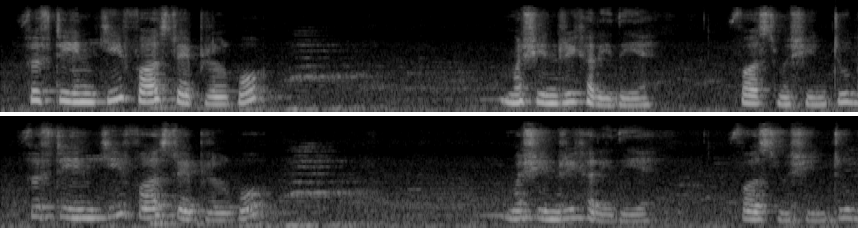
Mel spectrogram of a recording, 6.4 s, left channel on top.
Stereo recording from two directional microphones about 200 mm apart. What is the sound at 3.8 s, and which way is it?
Speech, 60° left (ahead or behind).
